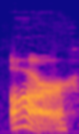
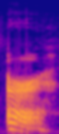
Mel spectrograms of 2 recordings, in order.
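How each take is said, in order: First: The word is said with its full vowel. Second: The word is reduced to a weak er sound. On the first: The word is stressed. "if it's stressed... pronounced like you normally learn to say it" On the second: The word is unstressed. "if it's unstressed and sort of in the middle between other words, it's er"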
